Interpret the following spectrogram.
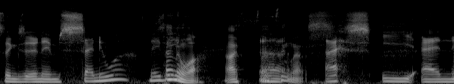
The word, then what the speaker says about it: Senua: Her name is it's hard to pronounce her name. It's Senwa, okay.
